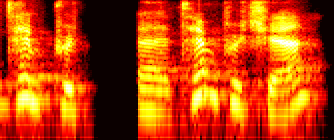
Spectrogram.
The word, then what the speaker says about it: temperature: It's quite short. You've got lots of short vowels. Temperature. And I'm sure if you say it yourself in your head or at home, you're in your own language, temperature, it's a lot longer.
